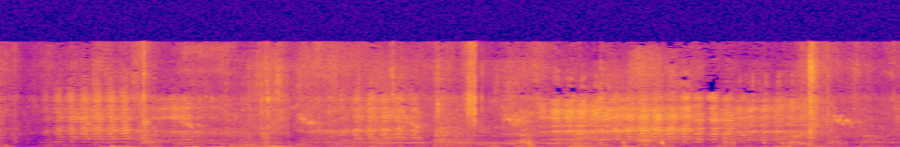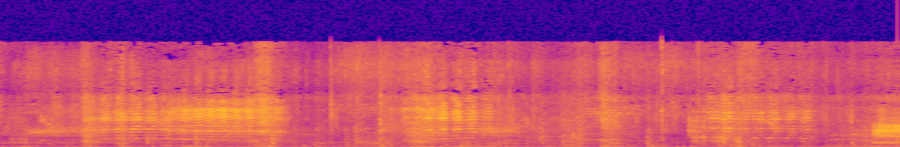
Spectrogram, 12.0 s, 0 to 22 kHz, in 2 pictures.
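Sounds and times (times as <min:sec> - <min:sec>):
livestock bleating: 0:00.1 - 0:08.0, 0:08.6 - 0:12.0.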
